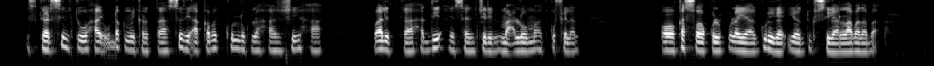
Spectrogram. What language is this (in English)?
Somali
